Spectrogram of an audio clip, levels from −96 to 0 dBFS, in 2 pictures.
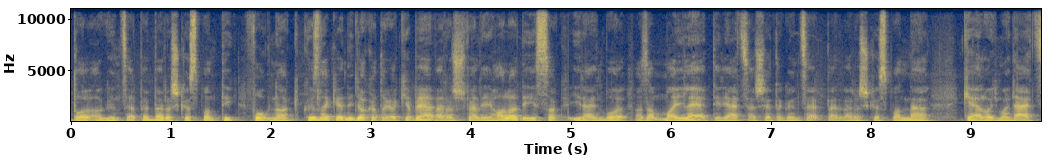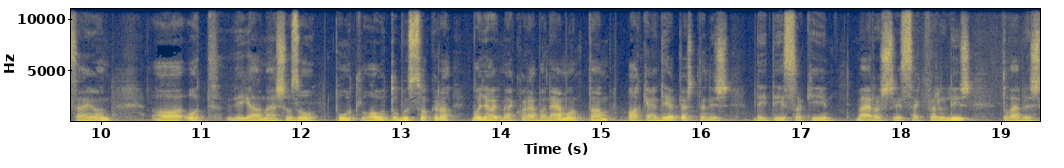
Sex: male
